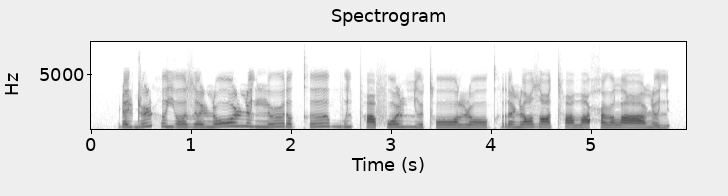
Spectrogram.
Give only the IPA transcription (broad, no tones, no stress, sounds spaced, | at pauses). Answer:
ɽ ɛ lʲ ɖ ə˞ ɭ h ə j ʌ z əː ɭ ɳ ɔː ɭ ɳ ə lʲ n ə˞ ɾ ʌ kʰ əː b u lʲ pʰ ɑ f ɔ ɭ ʎ ə˞ tʰ ɔː lˠ ɭ ɔː kʰ r ʌ ɳ ə˞ zˤ əː tʰ ɑ ðˤ ɛ ħ ə˞ lˠ ɑː ɳ ə lʲ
